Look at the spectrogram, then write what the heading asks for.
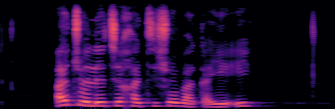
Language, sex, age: Northern Sotho, female, 21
